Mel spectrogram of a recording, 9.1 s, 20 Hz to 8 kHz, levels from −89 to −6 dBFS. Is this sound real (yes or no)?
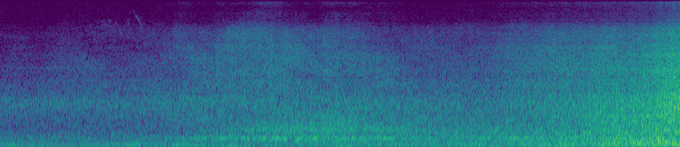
yes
